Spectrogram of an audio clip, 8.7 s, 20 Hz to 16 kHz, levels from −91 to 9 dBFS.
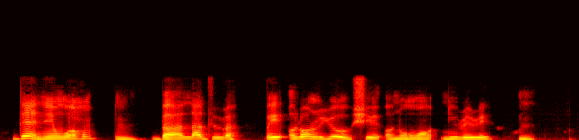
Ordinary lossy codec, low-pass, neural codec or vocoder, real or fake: none; 7.2 kHz; codec, 16 kHz, 0.8 kbps, ZipCodec; fake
